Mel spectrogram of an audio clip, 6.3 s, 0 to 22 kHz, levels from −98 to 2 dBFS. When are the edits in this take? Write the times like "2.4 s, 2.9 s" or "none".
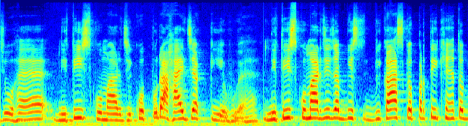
3.4 s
